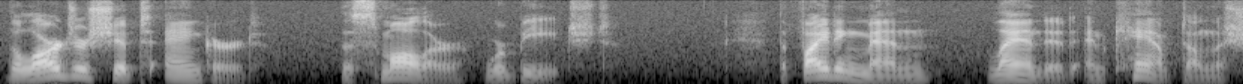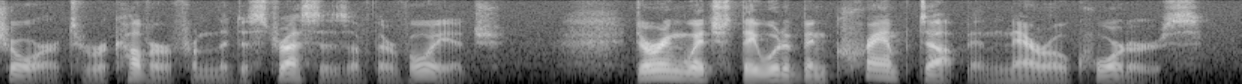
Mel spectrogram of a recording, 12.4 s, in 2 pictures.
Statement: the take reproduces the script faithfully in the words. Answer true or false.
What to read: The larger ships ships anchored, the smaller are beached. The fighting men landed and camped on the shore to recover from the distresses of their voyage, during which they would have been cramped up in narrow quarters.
false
